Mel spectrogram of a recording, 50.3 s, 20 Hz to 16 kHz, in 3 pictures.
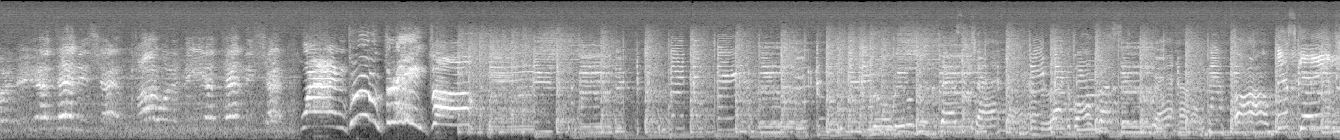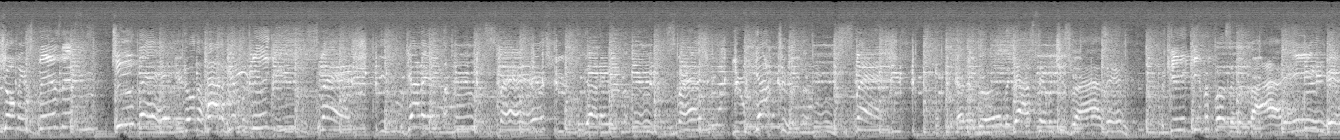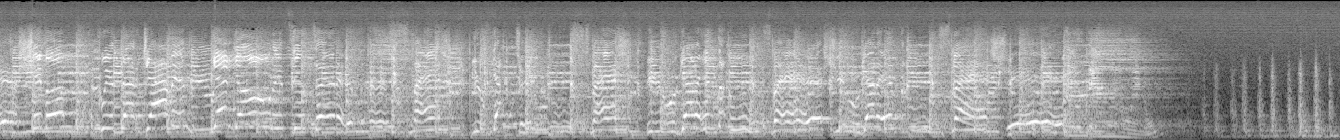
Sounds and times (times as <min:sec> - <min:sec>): Music: 0:05.5 - 0:50.2.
